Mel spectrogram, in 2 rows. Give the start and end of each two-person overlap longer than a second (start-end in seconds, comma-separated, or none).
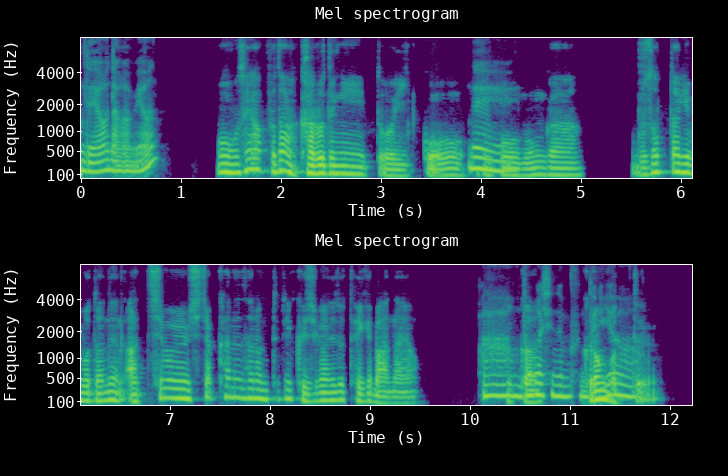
10.3-11.7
